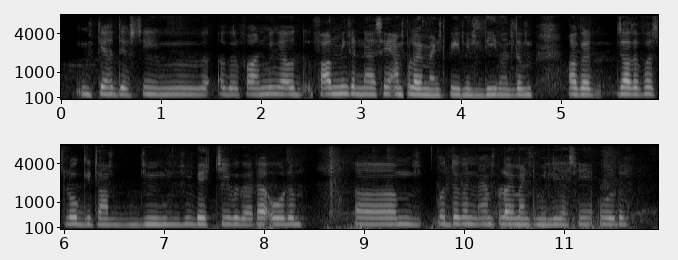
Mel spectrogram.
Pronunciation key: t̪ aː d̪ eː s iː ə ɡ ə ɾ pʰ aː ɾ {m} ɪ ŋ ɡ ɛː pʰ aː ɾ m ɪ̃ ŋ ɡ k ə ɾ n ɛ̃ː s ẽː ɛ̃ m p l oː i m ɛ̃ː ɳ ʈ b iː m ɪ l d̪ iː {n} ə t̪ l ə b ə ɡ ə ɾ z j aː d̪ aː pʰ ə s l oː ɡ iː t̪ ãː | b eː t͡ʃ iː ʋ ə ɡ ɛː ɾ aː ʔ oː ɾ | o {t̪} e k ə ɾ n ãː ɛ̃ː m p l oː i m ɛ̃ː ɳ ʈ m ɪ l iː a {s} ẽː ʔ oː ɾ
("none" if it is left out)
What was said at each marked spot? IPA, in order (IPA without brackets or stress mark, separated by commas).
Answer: m, m, d̪, s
